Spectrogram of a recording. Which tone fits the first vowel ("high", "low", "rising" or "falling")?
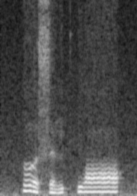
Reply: falling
